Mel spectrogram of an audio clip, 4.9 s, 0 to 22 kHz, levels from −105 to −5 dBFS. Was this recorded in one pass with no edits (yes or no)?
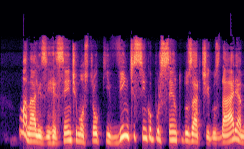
yes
